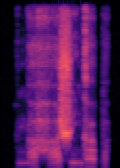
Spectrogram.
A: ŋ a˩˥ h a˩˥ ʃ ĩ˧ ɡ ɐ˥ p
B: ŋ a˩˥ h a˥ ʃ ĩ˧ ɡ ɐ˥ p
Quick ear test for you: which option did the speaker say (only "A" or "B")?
A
